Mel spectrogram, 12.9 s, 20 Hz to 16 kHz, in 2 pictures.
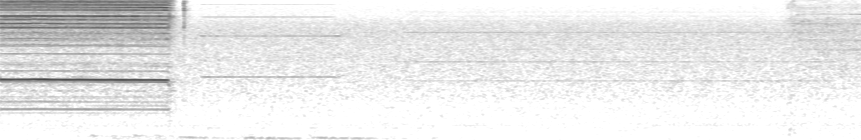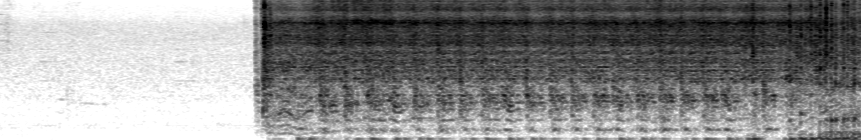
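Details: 2010 Audi R8 with Dallas Performance-modified Lamborghini Huracan V10, first start after install with no exhaust fitted: catches instantly, runs loud and raw, climbs slightly on throttle; healthy start.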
